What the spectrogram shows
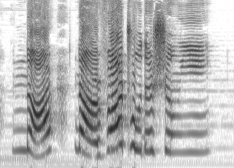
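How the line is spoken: Panicked yell. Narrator (Chinese): 他却慌慌张张地大叫

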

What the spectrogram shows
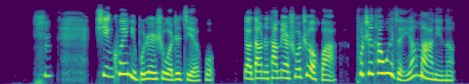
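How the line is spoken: Laughing. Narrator (Chinese): 若竹笑道

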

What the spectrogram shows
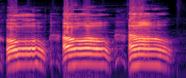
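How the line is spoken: Loud shouting while running. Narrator (Chinese): 吉米一边跑一边大声的向动物们吼叫

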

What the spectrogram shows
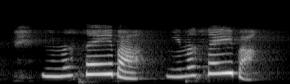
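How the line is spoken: Loud, forceful shout. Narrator (Chinese): 他使劲喊起来

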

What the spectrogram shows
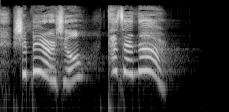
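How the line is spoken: Birds shouting together. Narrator (Chinese): 鹪鹩、猫头鹰和乌鸦在空中一起喊了起来

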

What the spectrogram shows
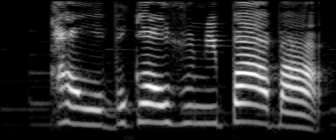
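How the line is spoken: Loud parrot voice. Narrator (Chinese): 绿鹦鹉大声说

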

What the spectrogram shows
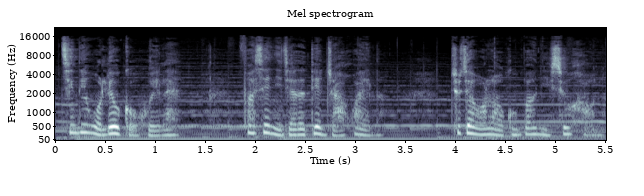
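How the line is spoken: Smiling. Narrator (Chinese): 邻居笑眯眯地说

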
